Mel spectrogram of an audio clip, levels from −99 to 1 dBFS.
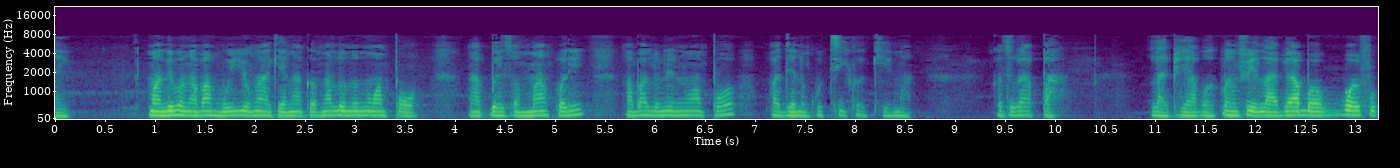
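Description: Throughout, the speech sounds dull and smeared, with a fizzy warble and nothing above 8 kHz, likely AAC compression at a low bitrate near 24 kbps.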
